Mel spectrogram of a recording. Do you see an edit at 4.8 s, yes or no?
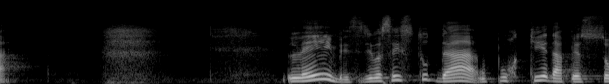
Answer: yes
